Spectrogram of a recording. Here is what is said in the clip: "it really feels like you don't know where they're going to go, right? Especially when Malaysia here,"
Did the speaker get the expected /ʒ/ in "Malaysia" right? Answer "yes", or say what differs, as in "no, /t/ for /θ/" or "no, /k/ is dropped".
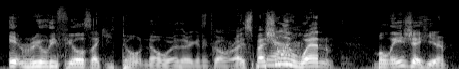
yes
